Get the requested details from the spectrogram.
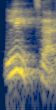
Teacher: in liter, the stressed sound is li and not te.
